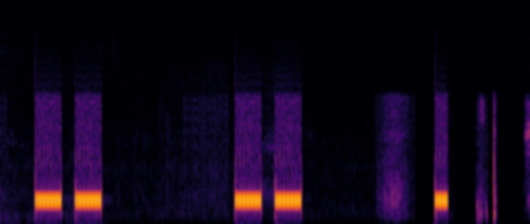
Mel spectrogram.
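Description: A phone's ringback tone on an outgoing call sounds in paired bursts, two rings, a pause, then two more, clear and close, followed by a faint click as the line picks up.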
